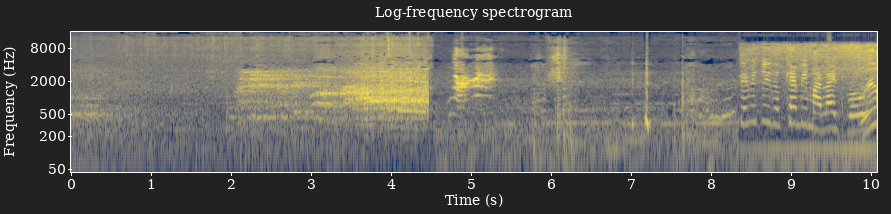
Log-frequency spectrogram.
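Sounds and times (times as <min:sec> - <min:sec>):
indoor crowd hubbub: 0:00.0 - 0:10.0.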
